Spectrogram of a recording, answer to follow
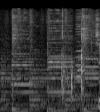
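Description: Background music with a steady low bass line under light higher notes.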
